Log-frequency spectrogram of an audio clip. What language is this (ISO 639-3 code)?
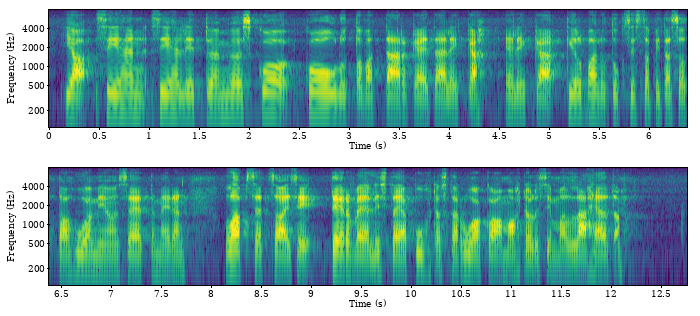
fin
